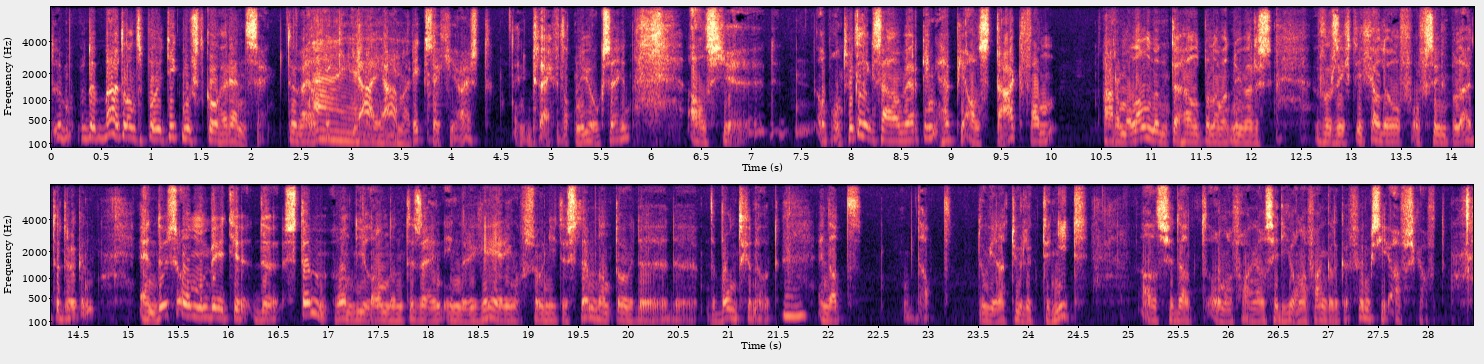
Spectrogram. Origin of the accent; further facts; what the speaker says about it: Belgium; waar wij als Belgen trots op mogen zijn.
